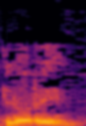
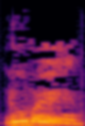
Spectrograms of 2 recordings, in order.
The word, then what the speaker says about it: LeWRAIN: Чем занимается проект LuRain? – Во-первых, скажи, как он правильно называется? – LuRain. – LuRain. Пишется LeWRAIN. – LeWRAIN. – Лев Раин, получается.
